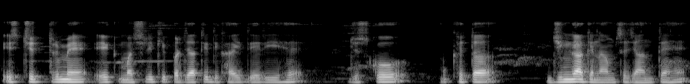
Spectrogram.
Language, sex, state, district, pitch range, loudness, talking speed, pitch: Hindi, male, Jharkhand, Ranchi, 105-115 Hz, -20 LUFS, 165 wpm, 110 Hz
